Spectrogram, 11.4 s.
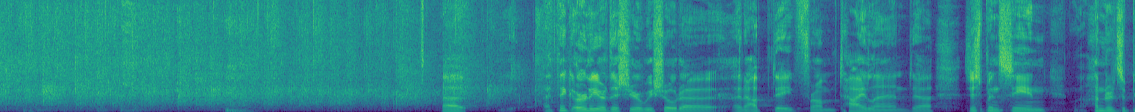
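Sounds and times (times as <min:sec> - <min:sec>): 
audience clapping: 0:00.0 - 0:06.2
speech: 0:04.4 - 0:04.8, 0:05.4 - 0:11.3.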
